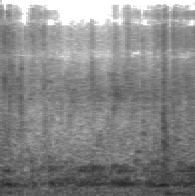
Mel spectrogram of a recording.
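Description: Several domestic pigeons of mixed fancy breeds coo continuously at close range, low soft burbling calls overlapping in a steady murmur with no talk.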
